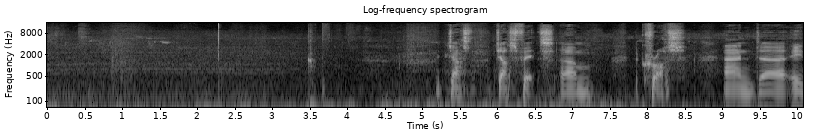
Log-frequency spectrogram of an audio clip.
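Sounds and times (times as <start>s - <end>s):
low mechanical hum: 0.0s - 7.9s.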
